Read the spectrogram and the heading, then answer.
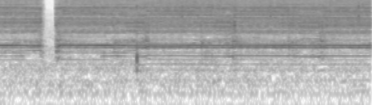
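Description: A Game Boy printer prints out a little hello message, running with a continuous mechanical whir and buzz, pausing briefly near the start before the steady grinding resumes. No one speaks.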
